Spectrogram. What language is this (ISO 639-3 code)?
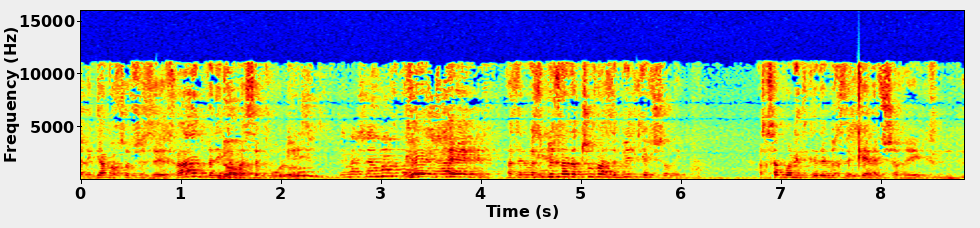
heb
